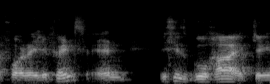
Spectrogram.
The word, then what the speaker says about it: Goa: elephants and this is guha actually not goa go just like we say gohan it's between gohan and goa that is how they pronounce it and this is the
